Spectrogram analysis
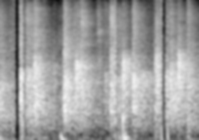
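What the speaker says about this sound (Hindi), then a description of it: "ताली है इस बच्चे के लिए।" Audience claps for a student at an award ceremony honouring selected students, a short burst of hand claps in uneven rhythm, close and moderately loud.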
